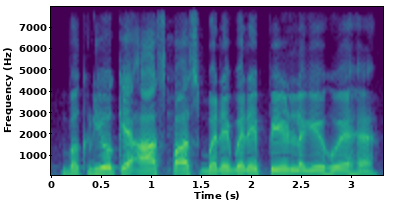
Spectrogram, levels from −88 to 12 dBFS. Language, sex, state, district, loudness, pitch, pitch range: Hindi, male, Assam, Kamrup Metropolitan, -15 LUFS, 160 Hz, 150-170 Hz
